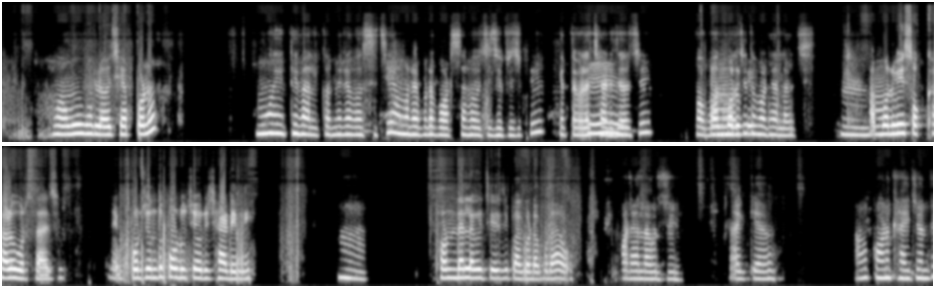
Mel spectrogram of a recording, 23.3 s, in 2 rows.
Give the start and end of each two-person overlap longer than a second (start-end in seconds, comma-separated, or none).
none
